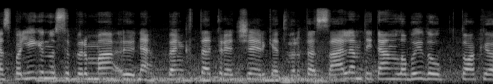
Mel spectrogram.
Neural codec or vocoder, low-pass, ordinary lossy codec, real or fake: codec, 44.1 kHz, 7.8 kbps, DAC; 14.4 kHz; AAC, 64 kbps; fake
